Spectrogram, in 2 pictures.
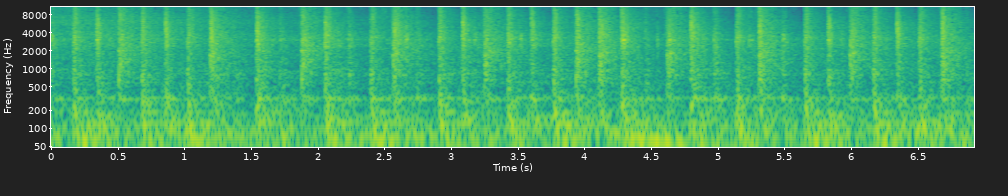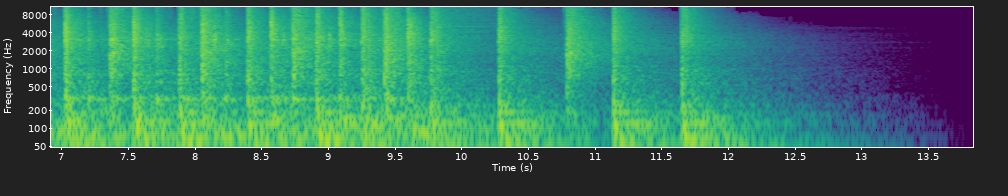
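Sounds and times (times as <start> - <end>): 
trailer drums: 0.0 - 12.9.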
